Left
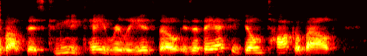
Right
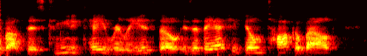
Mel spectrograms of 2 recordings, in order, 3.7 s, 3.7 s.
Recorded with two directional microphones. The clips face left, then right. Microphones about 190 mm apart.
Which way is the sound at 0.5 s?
35° left (ahead or behind).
